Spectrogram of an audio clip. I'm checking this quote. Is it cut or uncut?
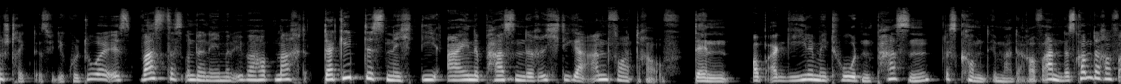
cut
